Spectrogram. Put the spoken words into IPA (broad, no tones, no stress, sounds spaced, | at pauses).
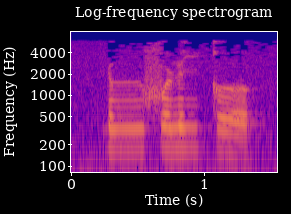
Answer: ɽ ɨː f ɵ ɳ i k ɵ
